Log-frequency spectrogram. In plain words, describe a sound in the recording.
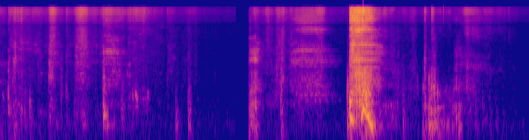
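Clothing rustles and bumps close to a microphone.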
